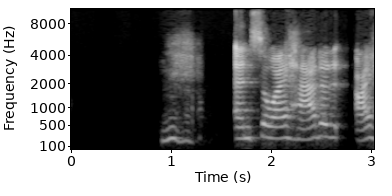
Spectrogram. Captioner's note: laughs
